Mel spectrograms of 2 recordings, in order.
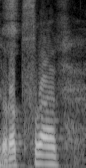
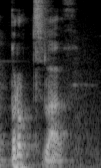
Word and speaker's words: Wrocław: E daí Breslau, que é Proslav, o Proslav Proclau, Eu não sei como dizer mais a pronúncia em, em polonês. Wrocław. Né, a, tu, tu fala com B, né? Wrocław.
